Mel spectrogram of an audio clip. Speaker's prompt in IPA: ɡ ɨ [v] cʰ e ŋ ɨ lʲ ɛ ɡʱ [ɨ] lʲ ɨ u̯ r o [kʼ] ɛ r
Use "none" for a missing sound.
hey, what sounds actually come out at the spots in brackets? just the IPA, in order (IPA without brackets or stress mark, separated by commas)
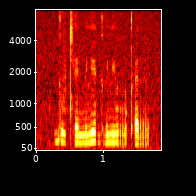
v, ɨ, kʼ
